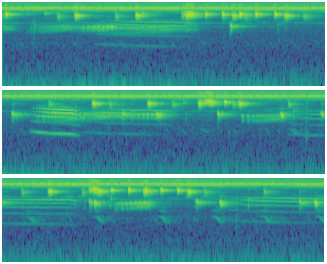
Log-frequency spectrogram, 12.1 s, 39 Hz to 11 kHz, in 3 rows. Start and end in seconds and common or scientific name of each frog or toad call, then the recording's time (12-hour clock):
0.0	12.1	dwarf tree frog
0.0	12.1	Pithecopus azureus
1.1	12.1	menwig frog
6.5	12.1	Physalaemus cuvieri
7:30pm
